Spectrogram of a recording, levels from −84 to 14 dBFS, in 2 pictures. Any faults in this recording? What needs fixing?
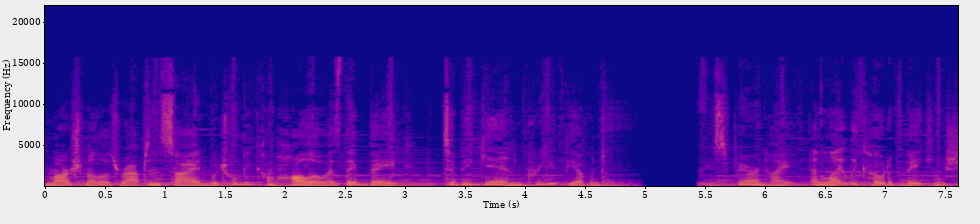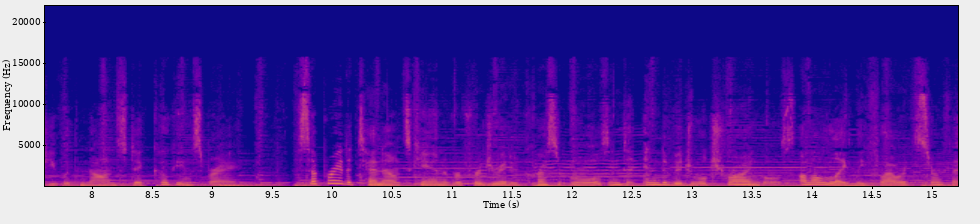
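From 4.75 to 5.58 s the sound smears into a grainy, hollow wash, sags toward silence, then fades back in. This is AAC frame loss with concealment: about 0.68 s of coded audio went missing, which fits a run of around 16 frames. The decoder rebuilt the gap from the last good spectrum, using shuffled signs and estimated energy, and faded the patch out as the gap lengthened. To prevent it, protect the AAC stream with retransmission, forward error correction or deeper jitter buffering so frames are not dropped.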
